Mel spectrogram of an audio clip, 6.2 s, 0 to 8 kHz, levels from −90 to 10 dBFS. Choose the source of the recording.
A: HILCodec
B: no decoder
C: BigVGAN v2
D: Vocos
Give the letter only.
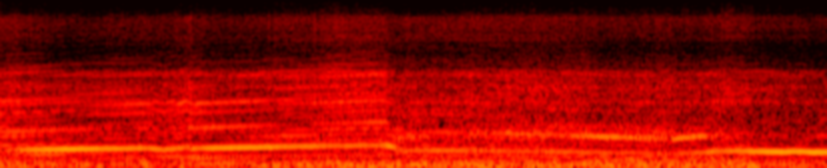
B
